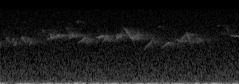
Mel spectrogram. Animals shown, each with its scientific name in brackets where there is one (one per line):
Purple Finch (Haemorhous purpureus)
